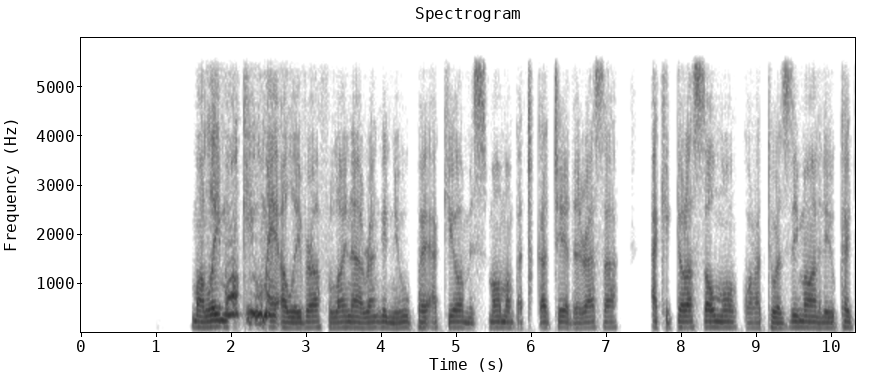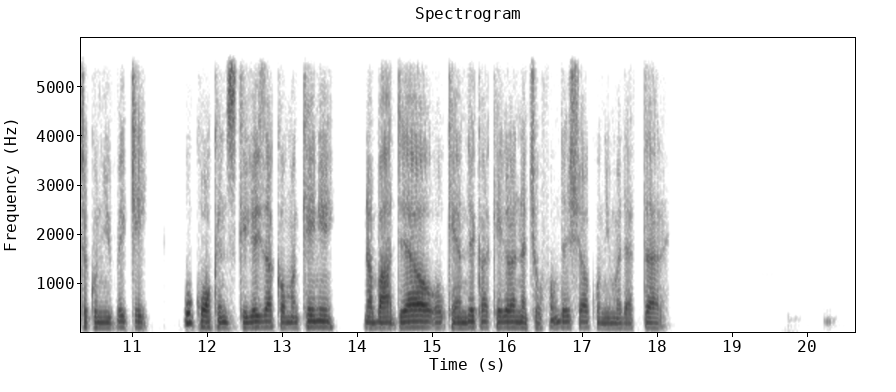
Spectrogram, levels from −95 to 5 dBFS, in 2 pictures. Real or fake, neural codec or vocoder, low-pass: fake; codec, 16 kHz in and 24 kHz out, 0.4 kbps, LongCat-Audio-Codec, fine tuned four codebook decoder; 5.4 kHz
